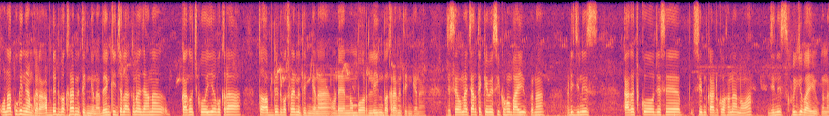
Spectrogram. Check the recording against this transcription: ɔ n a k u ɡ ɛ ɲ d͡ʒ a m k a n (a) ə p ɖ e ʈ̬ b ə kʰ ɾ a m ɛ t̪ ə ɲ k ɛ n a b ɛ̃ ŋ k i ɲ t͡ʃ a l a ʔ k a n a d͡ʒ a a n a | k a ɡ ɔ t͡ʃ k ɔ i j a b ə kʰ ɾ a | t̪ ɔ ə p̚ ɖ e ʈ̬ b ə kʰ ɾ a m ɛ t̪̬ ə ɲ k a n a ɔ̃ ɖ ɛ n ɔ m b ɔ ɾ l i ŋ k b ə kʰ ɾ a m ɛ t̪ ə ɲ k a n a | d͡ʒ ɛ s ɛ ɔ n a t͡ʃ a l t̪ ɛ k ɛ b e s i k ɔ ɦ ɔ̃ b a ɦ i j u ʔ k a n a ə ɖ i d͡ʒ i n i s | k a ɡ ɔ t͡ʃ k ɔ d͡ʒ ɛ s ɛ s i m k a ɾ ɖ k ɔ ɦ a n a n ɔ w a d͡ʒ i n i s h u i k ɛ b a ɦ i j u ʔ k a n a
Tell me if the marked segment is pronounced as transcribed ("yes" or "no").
yes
